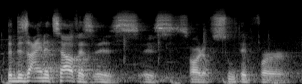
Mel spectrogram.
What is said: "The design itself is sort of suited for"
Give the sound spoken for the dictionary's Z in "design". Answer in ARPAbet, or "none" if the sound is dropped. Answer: Z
